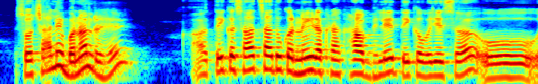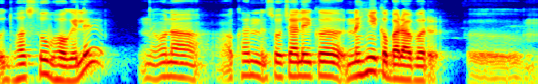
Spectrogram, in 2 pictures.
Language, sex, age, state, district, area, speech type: Maithili, male, 30-45, Bihar, Darbhanga, rural, spontaneous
